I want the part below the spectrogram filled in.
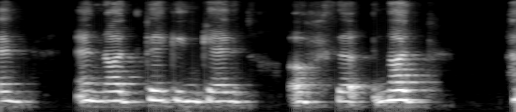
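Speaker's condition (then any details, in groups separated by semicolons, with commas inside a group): Cerebral palsy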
